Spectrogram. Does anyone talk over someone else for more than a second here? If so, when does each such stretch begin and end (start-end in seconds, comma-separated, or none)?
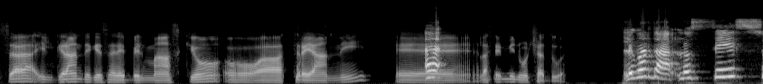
none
